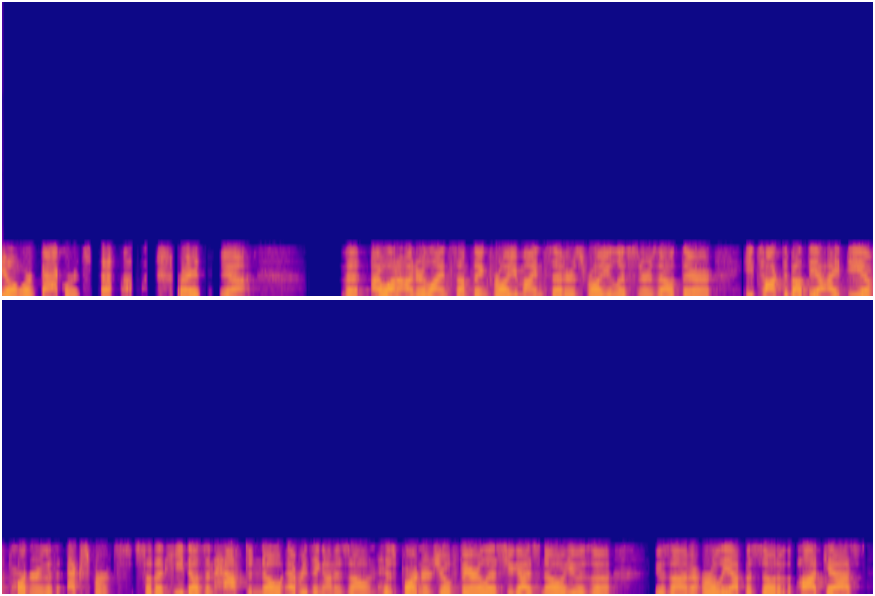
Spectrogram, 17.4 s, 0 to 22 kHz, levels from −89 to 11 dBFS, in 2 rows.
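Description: Bluetooth CVSD headset codec, throughout the speech: the band runs only from about 300 Hz to 3.7 kHz, consistent with a 64 kbps one-bit delta coder whose adaptive step can't keep up with loud high content, so sibilants turn scratchy and granular hiss sits underneath.

Bit errors on a Bluetooth voice link, at 4.07 to 4.12 s and again at 5.90 to 5.96 s: flipped bits, under one percent in the first burst and about one percent in the second, each nudge the delta coder slightly and fade quickly, giving a brief rushing crackle rather than loud clicks.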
